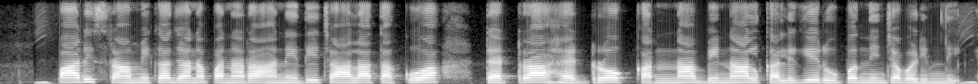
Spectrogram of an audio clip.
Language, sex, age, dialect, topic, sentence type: Telugu, female, 31-35, Central/Coastal, agriculture, statement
